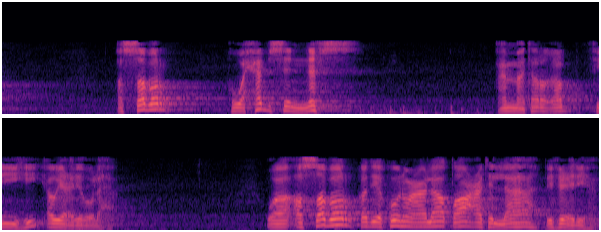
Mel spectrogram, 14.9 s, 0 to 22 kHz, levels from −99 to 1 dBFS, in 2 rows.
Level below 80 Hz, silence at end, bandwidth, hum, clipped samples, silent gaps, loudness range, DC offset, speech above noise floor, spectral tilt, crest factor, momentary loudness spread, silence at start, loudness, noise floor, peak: -74 dBFS; 0 s; 5.4 kHz; none; under 0.1%; none; 8 LU; under 0.1%; 34 dB; -3 dB/octave; 20 dB; 13 LU; 0 s; -39 LUFS; -74 dBFS; -22 dBFS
